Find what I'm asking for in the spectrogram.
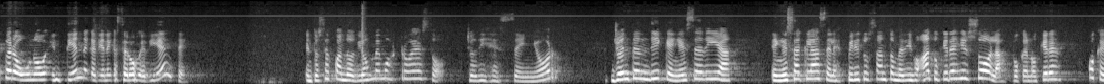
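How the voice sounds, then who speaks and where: Woman preaching, high voice, earnest testimony, long echo in a big hall. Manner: earnest testimony, slowing to soft emotional quiet passages. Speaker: guest preacher. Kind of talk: sermon.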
